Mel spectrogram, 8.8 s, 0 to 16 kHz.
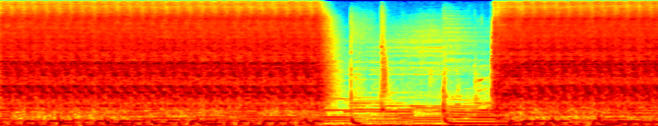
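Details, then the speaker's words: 1JZ VVTi-swapped Nissan S14 with CD009 gearbox, crank sensor unplugged so no ignition or fuel, dry cranking to fill oil lines and coolers; even, steady cranking about three beats a second, no knocks or scraping; normal dry crank. "we got the crank sensor unplugged so that way it won't ignite or spray fuel we're gonna dry crank it make sure that the oil fills up the lines and the coolers"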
